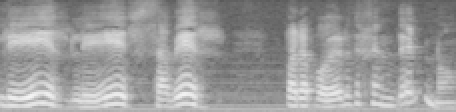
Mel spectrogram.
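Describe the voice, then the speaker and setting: Music plays in the background as a woman speaks at a very slow pace with lively intonation. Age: 80s+. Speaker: interviewee, witness of the coup era. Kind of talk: oral history interview. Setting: at her home.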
